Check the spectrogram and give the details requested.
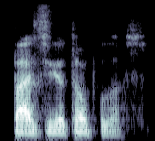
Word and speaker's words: Paziotopoulos: Last name is Paziotopoulos.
